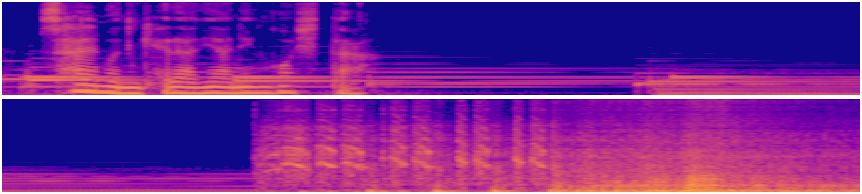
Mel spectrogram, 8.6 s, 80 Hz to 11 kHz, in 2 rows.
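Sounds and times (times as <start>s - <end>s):
speech: 0.2s - 1.9s
motorcycle engine cranking, starting and revving: 5.6s - 8.5s.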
